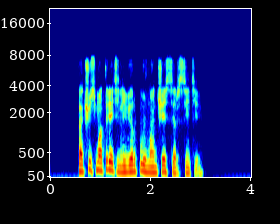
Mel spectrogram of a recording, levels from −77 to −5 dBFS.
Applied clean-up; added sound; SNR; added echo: neural mask model DeepFilterNet 3.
